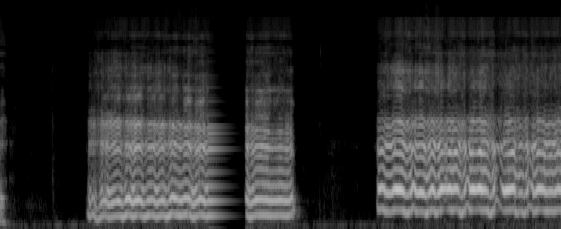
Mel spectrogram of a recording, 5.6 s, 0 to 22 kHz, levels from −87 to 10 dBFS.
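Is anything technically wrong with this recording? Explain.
Yes, the music has two transmission faults. From 1.85 to 1.89 s, a short concealed packet loss: about 20 ms never arrived, and the decoder extended the preceding sound, leaving a brief smear rather than a gap. From 2.09 to 2.47 s, the last sound is drawn out into a fading buzz for nearly the whole stretch without dropping to silence, likely a long network dropout. It is set apart from the first by its length, about 360 ms missing.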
